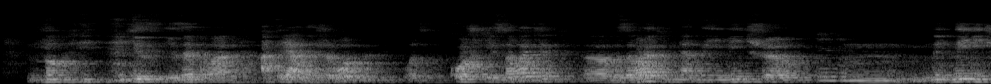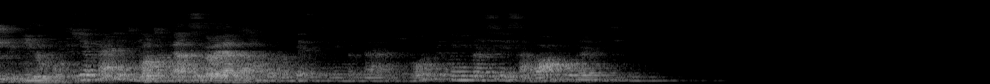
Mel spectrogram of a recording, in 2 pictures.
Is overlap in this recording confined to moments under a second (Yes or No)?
No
